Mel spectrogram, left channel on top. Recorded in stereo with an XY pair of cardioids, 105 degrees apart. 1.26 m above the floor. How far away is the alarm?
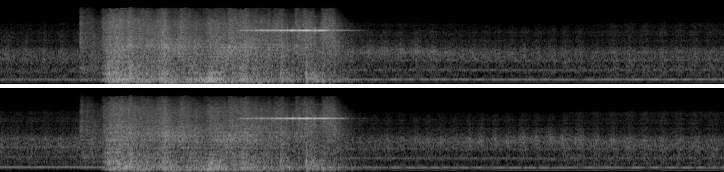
About 3 m.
